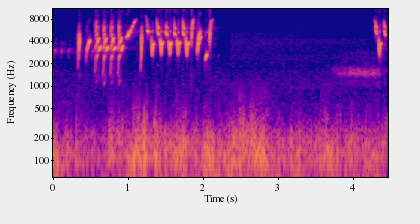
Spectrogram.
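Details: Goldfinch song, styles sarfati, guezrati and tsersir: a steady run of quick, evenly spaced tinkling notes for nearly two seconds, then low rumbling background and a faint long tone before a final chirp.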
